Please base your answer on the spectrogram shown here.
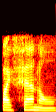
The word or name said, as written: biphenyl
